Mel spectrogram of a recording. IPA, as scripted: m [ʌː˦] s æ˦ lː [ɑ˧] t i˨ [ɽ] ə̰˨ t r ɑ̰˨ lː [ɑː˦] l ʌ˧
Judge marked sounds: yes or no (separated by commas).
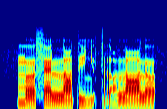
yes, yes, no, yes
